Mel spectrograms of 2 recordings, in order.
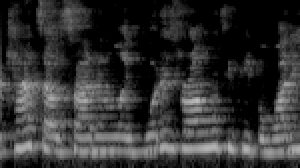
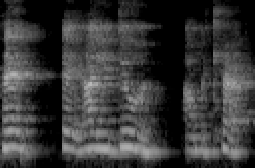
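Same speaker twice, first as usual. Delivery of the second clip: put-on raccoon voice with New York accent; 2 semitones higher than usual. Describing a raccoon at the outdoor cat food, voicing it with a New York accent. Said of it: "your raccoons have New York accents".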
